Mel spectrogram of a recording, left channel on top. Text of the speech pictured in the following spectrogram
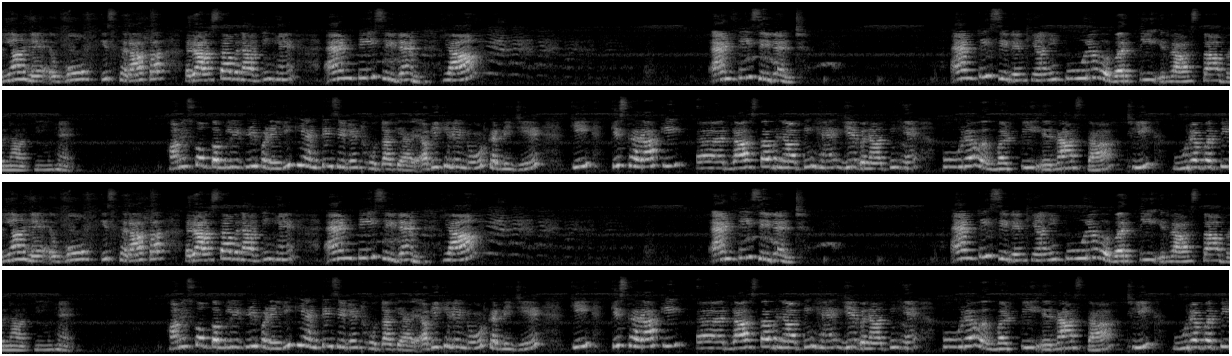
हैं वो किस तरह का रास्ता बनाती हैं? एंटीसीडेंट, क्या? एंटीसीडेंट यानी पूर्ववर्ती रास्ता बनाती हैं। हम इसको कंप्लीटली पढ़ेंगे कि एंटीसीडेंट होता क्या है। अभी के लिए नोट कर लीजिए कि किस तरह की रास्ता बनाती हैं। ये बनाती हैं पूर्ववर्ती रास्ता, ठीक, पूर्ववर्ती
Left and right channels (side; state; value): both; identical; correlation 1.00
